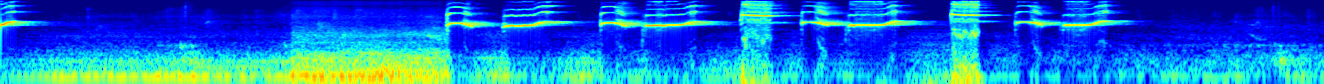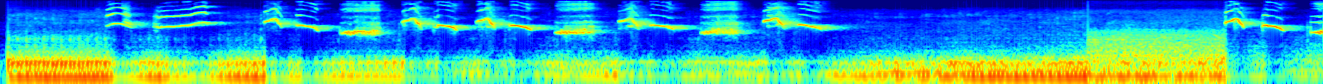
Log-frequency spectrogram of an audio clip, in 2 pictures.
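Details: Cucak cungko (chestnut bulbul) song variation for magpie-robin training: fast series of upswept whistled notes, a short gap, then a dense tumbling run of sliding whistles over a low rumble.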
